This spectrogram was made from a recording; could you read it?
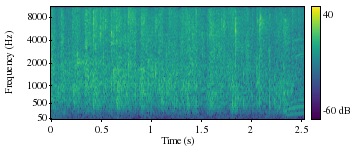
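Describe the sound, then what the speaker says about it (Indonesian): Audience applause at an Indonesian religious talk, a steady dense patter of many hands clapping, fairly loud and continuous throughout with no talk over it. "Tepuk tangan dong."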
